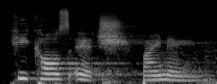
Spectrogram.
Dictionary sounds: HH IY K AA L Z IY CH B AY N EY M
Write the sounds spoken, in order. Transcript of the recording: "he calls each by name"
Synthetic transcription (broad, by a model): HH IY K AA L Z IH CH B AY N EY M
